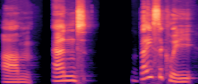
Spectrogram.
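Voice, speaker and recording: Young Australian man, slightly high voice. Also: huge pitch swings, takes it slowly, clear, resonant tone. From Melbourne, Australia. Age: 20s. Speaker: podcast host. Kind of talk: casual solo podcast monologue.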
